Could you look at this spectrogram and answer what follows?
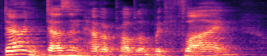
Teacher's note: doesn't in this case is quite strong. Often it's not. But here I want to emphasize that he doesn't. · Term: strong word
